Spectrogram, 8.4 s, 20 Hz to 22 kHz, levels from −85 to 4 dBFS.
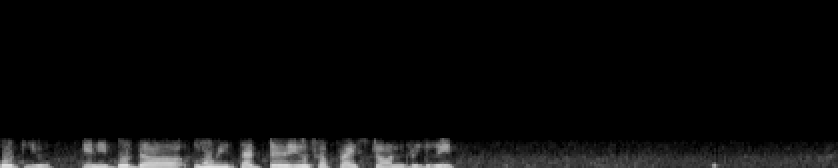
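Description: Throughout, G.729 codec damage is plainly audible: speech rebuilt from a vocal tract filter and sparse pulses sounds rough and synthetic, consistent with an 8 kbit/s stream. A spectrogram shows nothing above about 3.8 kHz, with smeared, blocky harmonics.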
